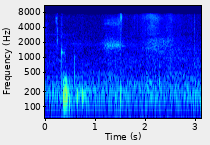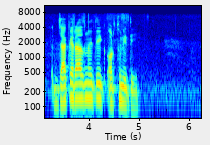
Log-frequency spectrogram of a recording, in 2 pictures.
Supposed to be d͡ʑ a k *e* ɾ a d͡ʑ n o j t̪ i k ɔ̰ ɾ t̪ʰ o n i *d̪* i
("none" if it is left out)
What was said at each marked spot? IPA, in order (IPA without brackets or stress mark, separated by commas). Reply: e, t̪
